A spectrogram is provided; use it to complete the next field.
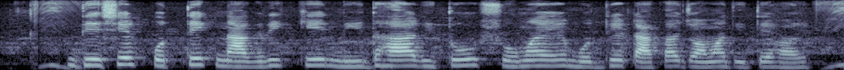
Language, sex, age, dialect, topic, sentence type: Bengali, female, 31-35, Standard Colloquial, banking, statement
